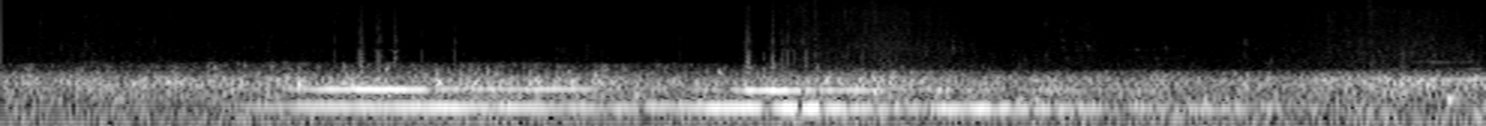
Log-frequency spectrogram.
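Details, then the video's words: Whale vocalizing underwater: drawn-out, low, even tones, one lasting several seconds with a softer higher note above it, followed by shorter repeated moans, set against steady low ocean rumble. "Whale sounds"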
